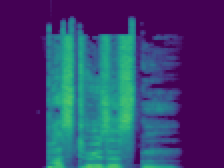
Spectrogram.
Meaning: 1. superlative degree of pastös 2. inflection of pastös: strong genitive masculine/neuter singular superlative degree
- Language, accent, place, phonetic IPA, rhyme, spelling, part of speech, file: German, Germany, Berlin, [pasˈtøːzəstn̩], -øːzəstn̩, pastösesten, adjective, De-pastösesten.ogg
